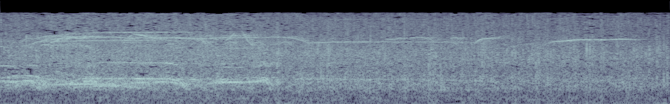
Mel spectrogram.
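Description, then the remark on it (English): A church audience applauds loudly and steadily to welcome radio listeners from around America, with high whoops, hoots and hollers rising above the clapping throughout, a continuous wash of cheering that barely dips for several seconds. “If you're listening by radio and you're wondering, what's the hooting and the hollering? It's just our way of saying hello, right?”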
